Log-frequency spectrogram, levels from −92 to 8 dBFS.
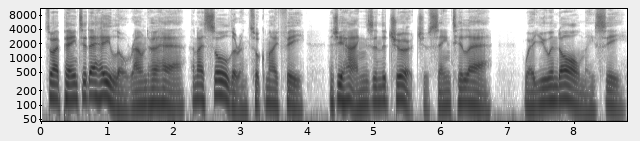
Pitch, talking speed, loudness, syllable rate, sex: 110 Hz, 210 wpm, -19 LUFS, 4.6 syllables/s, male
